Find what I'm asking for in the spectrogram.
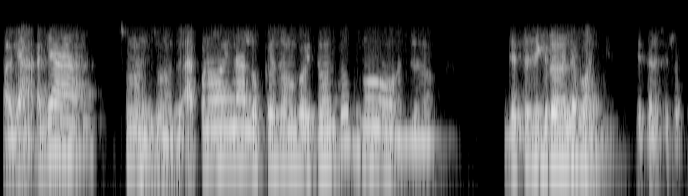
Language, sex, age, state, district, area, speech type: Odia, male, 18-30, Odisha, Khordha, rural, conversation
